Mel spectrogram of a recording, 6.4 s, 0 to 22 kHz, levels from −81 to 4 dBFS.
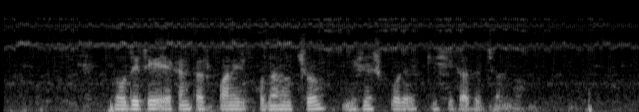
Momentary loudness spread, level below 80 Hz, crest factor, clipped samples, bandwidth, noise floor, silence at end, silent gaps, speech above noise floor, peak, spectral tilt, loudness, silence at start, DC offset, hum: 22 LU; -50 dBFS; 18 dB; under 0.1%; 11.5 kHz; -52 dBFS; 0.5 s; none; 24 dB; -10 dBFS; -8 dB/octave; -28 LUFS; 0.2 s; under 0.1%; none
